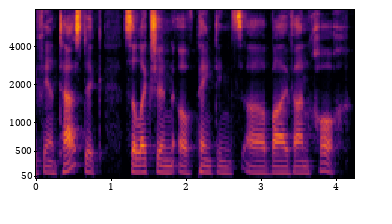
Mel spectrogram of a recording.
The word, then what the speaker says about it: Van Gogh: selection of paintings by Van Gogh. Hey, you see, I got that pronunciation a little bit better that time. Otherwise known in America as Van Gogh.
